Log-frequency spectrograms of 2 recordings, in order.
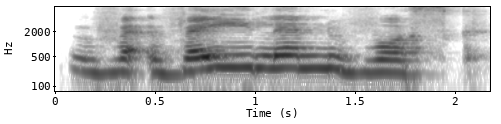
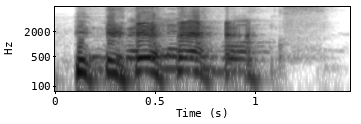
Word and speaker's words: Veilen Vos: Veilen Vox. Veilen Vox. You You had it right the second time. It's Vos.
